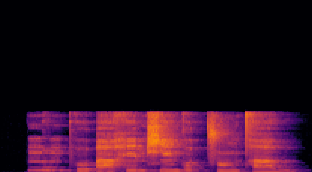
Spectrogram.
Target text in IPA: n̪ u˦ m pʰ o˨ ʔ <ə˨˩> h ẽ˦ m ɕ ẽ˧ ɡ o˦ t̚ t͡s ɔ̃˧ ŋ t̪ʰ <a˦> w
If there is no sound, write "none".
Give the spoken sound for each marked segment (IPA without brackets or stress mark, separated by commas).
a˨˩, a˨˩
